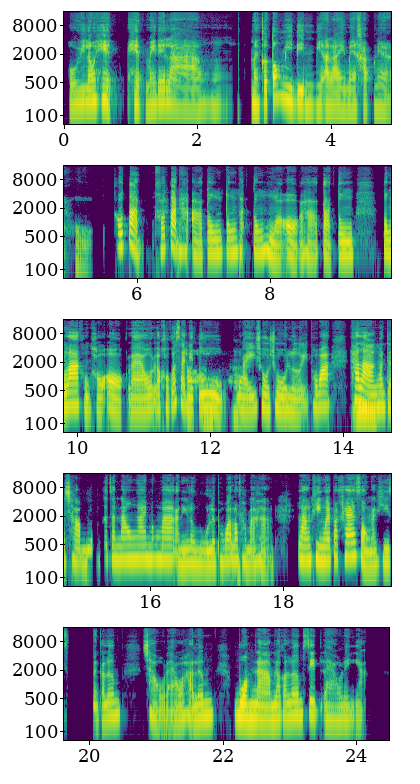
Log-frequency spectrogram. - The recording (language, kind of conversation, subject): Thai, podcast, คุณมีวิธีเตรียมอาหารล่วงหน้าอย่างไรบ้าง?
- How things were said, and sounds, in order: distorted speech; tapping; other background noise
